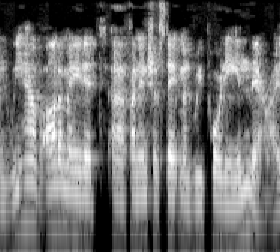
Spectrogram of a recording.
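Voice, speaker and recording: A medium-pitched man with a German accent speaks at a fairly quick pace. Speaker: software company presenter. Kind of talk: webinar presentation.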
